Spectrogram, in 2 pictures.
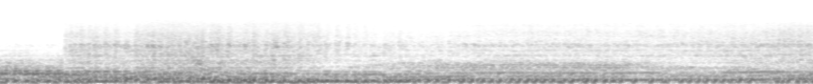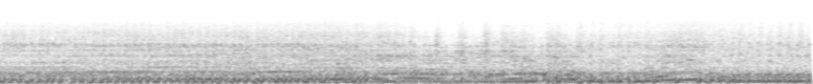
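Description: Jet ski engine running steadily at speed, with a constant rush of water spray and wind over the hull. The engine note wavers briefly a few seconds before the end.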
